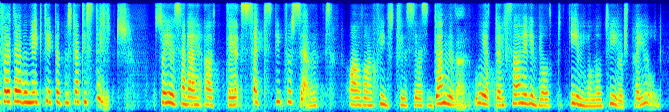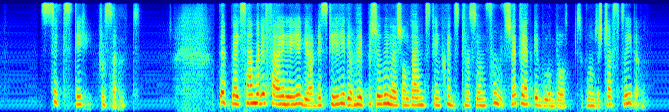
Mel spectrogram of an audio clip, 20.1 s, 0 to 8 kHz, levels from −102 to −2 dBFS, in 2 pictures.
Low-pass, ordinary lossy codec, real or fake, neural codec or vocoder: 7.2 kHz; none; fake; codec, 16 kHz, 0.5 kbps, FreqCodec, smaller model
